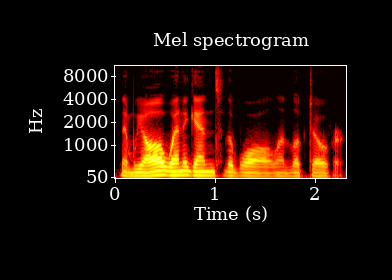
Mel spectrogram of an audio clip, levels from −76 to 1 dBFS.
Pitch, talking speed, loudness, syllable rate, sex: 100 Hz, 285 wpm, -17 LUFS, 6.5 syllables/s, male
